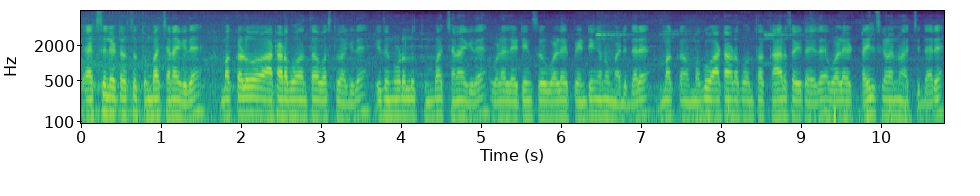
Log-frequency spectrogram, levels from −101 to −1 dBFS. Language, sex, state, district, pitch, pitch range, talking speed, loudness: Kannada, male, Karnataka, Belgaum, 115 Hz, 115-120 Hz, 165 wpm, -20 LUFS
